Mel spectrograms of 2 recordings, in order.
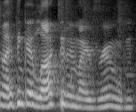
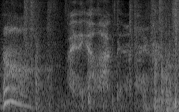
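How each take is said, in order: First: Said in the usual way. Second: Gasped, breathy whisper of realization; hushed dismay after a gasp; shocked whisper. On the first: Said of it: "plain take". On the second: Real, not acted. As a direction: whisper it in horror. Gasp, realizes dog locked.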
